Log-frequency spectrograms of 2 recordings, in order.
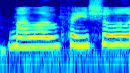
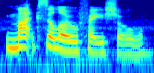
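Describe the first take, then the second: First: The word begins with the shortened sounds 'malo'. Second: The word begins with the full sounds 'maxillo'. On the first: The speaker calls it wrong. "I'm not gonna say this right" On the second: The speaker calls it right. "What was it?"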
